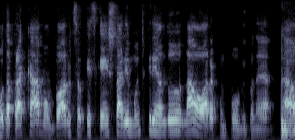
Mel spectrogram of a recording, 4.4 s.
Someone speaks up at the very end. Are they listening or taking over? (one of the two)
taking over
